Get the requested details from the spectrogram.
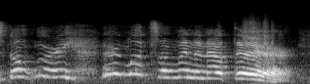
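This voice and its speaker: A woman puts on a character voice at an extremely high pitch. Her pitch swings very widely at a moderate pace. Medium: solo performance.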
